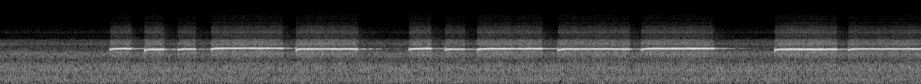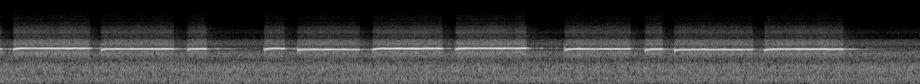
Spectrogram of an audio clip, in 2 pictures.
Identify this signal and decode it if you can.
Morse code, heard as a whistle, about 7 wpm, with room echo. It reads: 329JY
